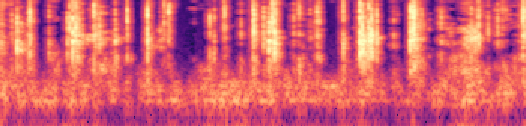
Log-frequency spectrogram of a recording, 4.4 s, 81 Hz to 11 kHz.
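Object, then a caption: Plastic TV remote control. Long dark nails of both hands tap rapidly on a slim, hollow black plastic Fire TV remote control lying flat. The taps are quiet, dry and bright clicks with almost no low end, centered around 2.2 kHz, each dying out almost instantly in an uneven, clattering rhythm.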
